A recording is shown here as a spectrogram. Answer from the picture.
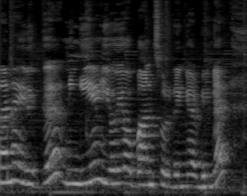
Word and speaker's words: jojoba: ஸோ கமெண்ட்ல ஒருத்தர் last time வந்து கேட்டிருந்தாங்க, அது வந்து ஜோஜோபான் தானே இருக்கு, நீங்க ஏன் யோயோபான்னு சொல்றீங்க அப்படின்னு. JOJOBA அப்படின்னு தான் வந்து இருக்கும். பட் அதை ப்ரொனவுன்ஸ் பண்றது யோயோபா ஆயில் அப்படின்னு தான் சொல்லுவாங்க.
